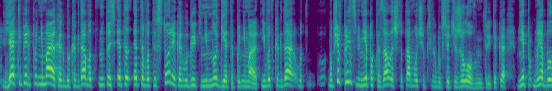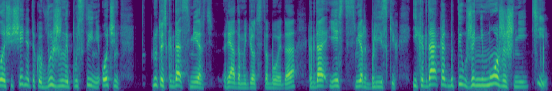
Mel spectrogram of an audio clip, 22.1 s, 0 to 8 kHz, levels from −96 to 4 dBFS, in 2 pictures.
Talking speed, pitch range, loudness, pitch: 190 wpm, 170-220 Hz, -23 LUFS, 195 Hz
